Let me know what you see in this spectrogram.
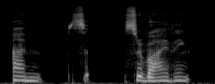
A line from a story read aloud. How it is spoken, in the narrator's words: I sputter, forcing back the croak in my throat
